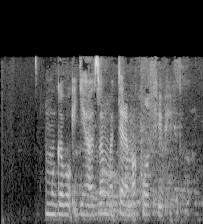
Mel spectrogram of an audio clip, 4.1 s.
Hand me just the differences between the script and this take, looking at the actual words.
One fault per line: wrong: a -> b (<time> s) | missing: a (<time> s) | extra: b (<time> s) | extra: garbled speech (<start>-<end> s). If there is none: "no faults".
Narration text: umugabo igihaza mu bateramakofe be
no faults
